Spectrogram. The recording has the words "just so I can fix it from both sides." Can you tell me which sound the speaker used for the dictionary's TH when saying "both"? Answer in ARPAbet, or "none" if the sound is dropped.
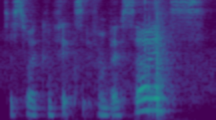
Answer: TH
